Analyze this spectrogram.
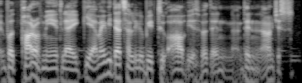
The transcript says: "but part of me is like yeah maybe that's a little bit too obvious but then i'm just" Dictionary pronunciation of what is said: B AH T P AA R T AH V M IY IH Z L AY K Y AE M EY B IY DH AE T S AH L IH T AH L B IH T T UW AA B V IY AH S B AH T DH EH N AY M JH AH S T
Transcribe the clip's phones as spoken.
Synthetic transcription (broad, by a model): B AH T P AA R T AH V M IY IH S L AY K Y AE M EY B IY DH AE T S AH L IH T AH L B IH T T AA B V IY AH S B AH T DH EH N AY M JH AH S T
